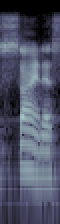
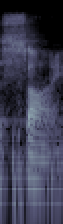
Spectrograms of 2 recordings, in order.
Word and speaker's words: sin: of saying the word sinus i n e of a we just put s-i-n now it looks like you would pronounce it sin but we don't say that we say It's The Sign we still say it's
